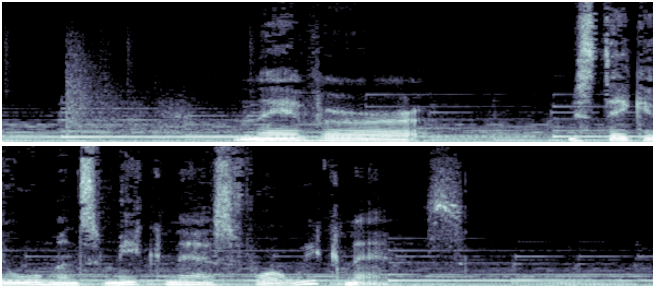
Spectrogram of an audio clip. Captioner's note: voiceover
